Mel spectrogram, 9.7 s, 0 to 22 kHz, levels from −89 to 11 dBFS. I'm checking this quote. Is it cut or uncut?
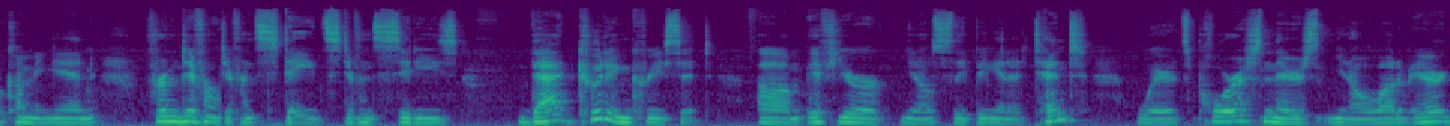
cut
